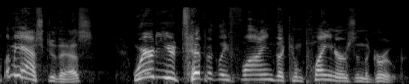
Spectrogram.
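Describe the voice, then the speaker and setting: Animated high-voiced preacher man. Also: fairly quick, slightly rough. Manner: animated, chuckles often. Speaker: youth pastor. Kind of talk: sermon. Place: church.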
